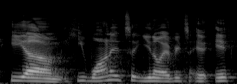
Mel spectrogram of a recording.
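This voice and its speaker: A man's voice: on the high side, fast. A man co-hosting a casual podcast, talking in a rambling, self-deprecating way with lots of fillers. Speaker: podcast co-host.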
